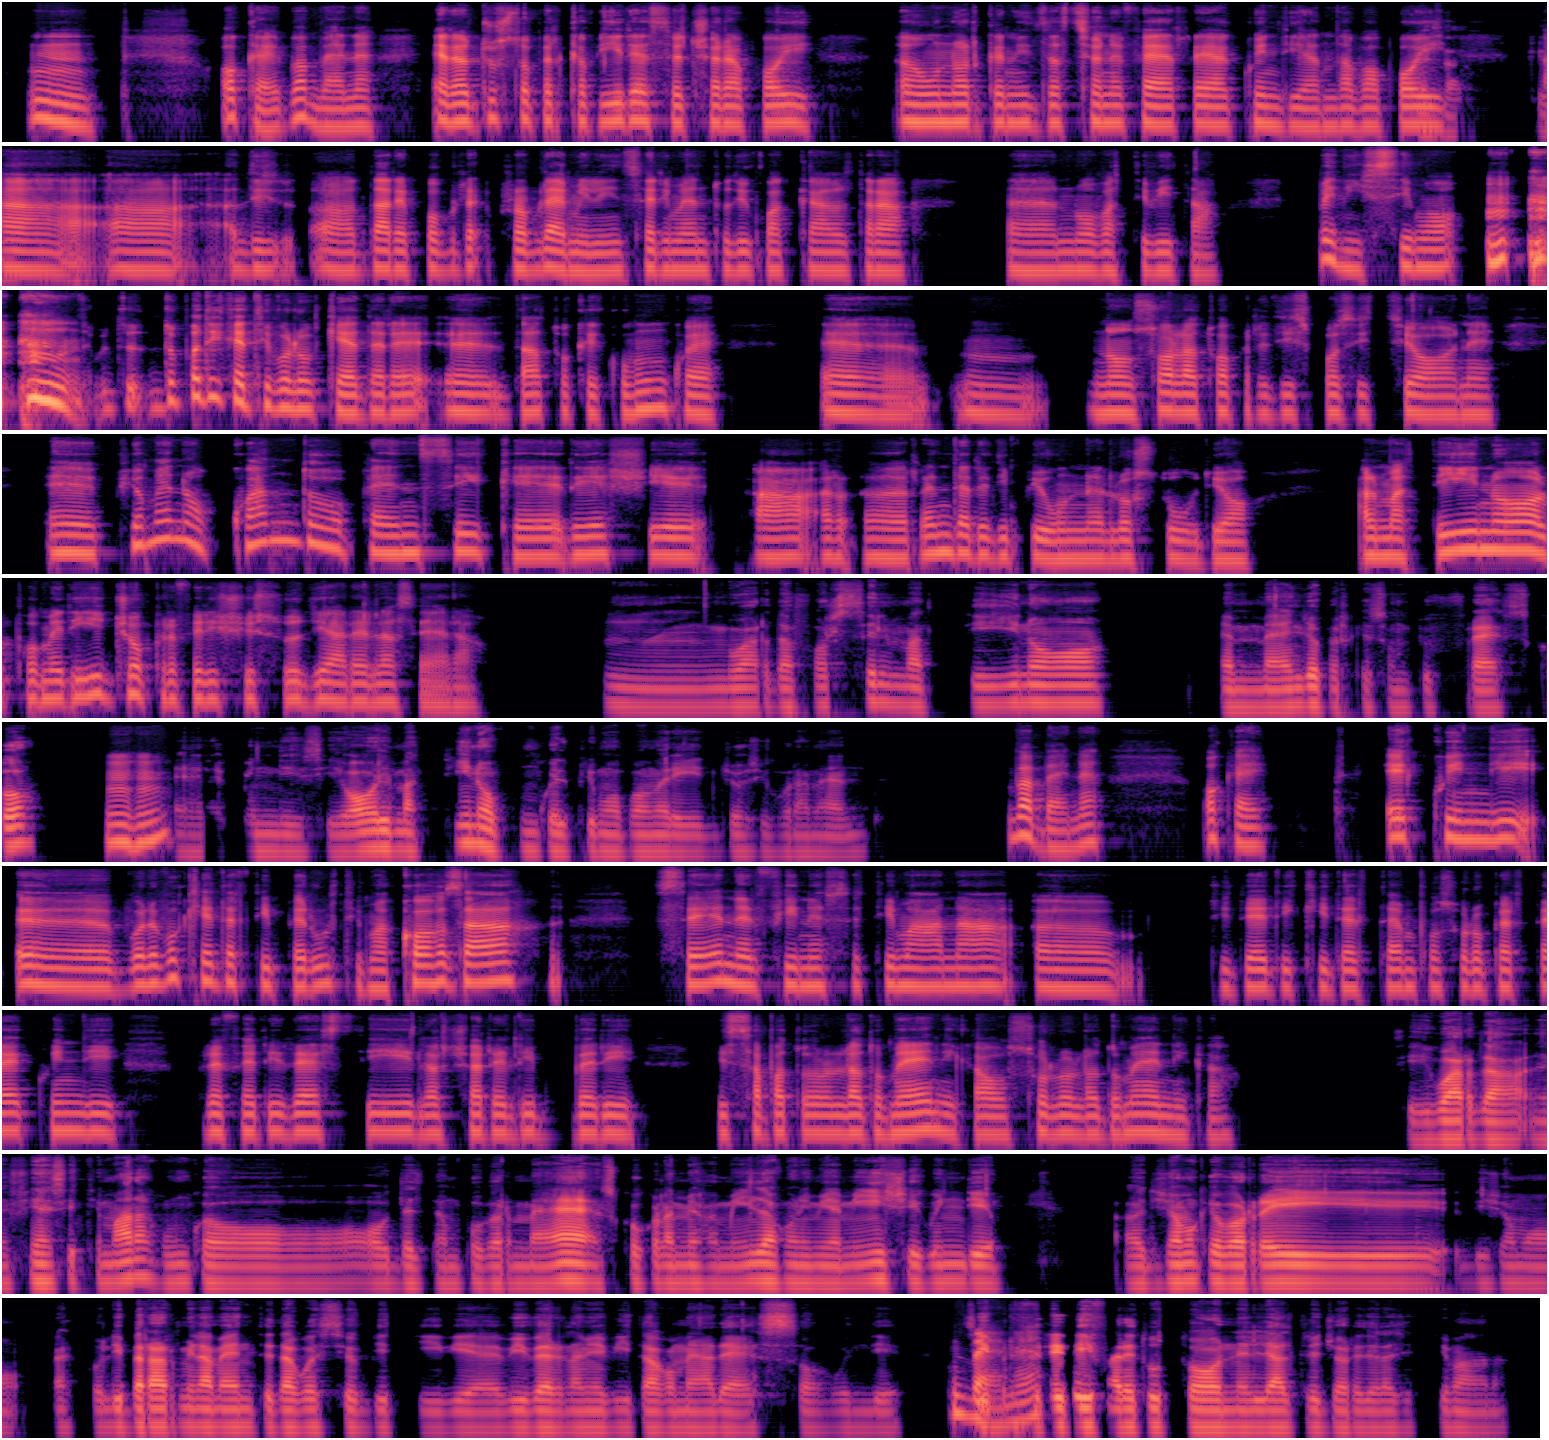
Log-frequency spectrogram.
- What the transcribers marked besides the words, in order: "qualche" said as "quacche"; throat clearing; tapping; tsk; "comunque" said as "unque"; laughing while speaking: "cosa"; "liberi" said as "libberi"
- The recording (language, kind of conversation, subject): Italian, advice, Perché faccio fatica a iniziare un nuovo obiettivo personale?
